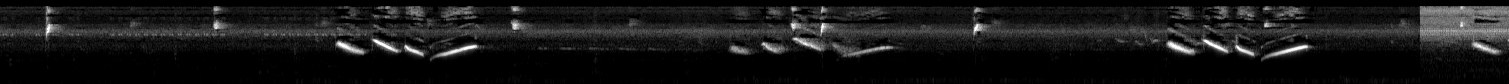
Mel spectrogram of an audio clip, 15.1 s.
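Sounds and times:
green-winged saltator whistling song: 0:03.4 - 0:04.9, 0:07.3 - 0:09.0, 0:11.6 - 0:13.2, 0:14.2 - 0:15.0.

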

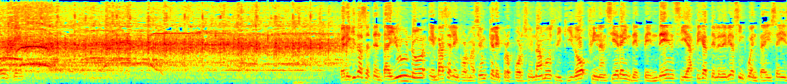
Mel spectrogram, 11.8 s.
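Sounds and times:
crowd clapping applause sound effect: 0:00.0 - 0:05.5
speech: 0:05.2 - 0:11.8.

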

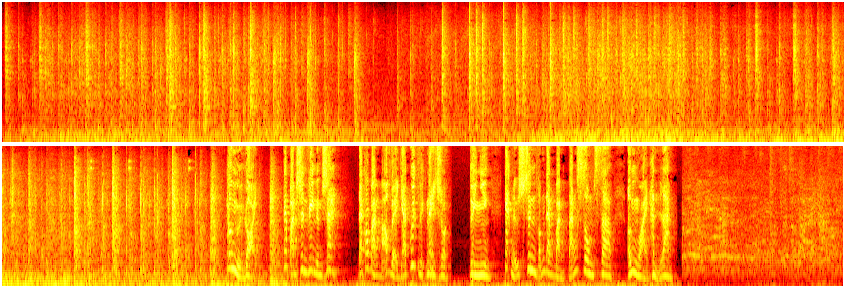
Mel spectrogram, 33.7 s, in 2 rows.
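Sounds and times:
footsteps running down the stairs: 0:00.0 - 0:25.5
speech: 0:21.4 - 0:22.0, 0:22.7 - 0:30.3.

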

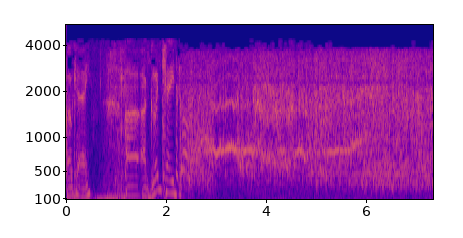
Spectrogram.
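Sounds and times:
speech: 0:00.0 - 0:02.8
car skidding: 0:02.3 - 0:07.3.

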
